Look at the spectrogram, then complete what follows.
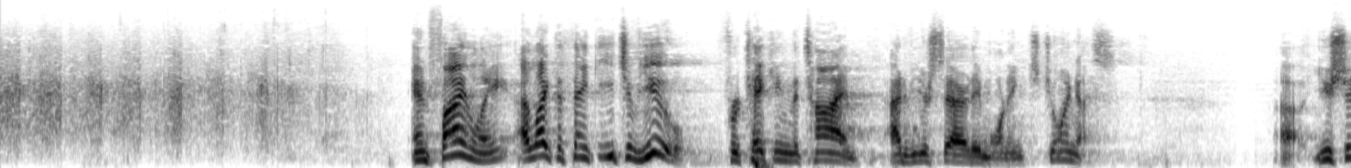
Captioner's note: applause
